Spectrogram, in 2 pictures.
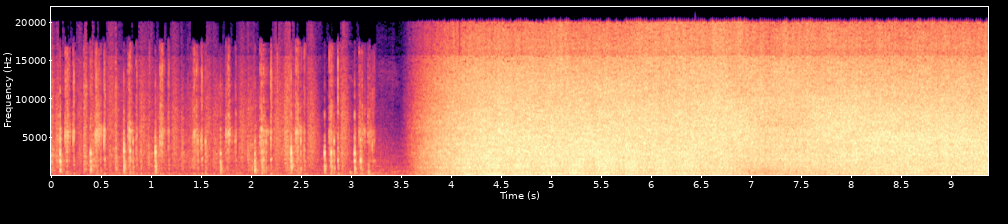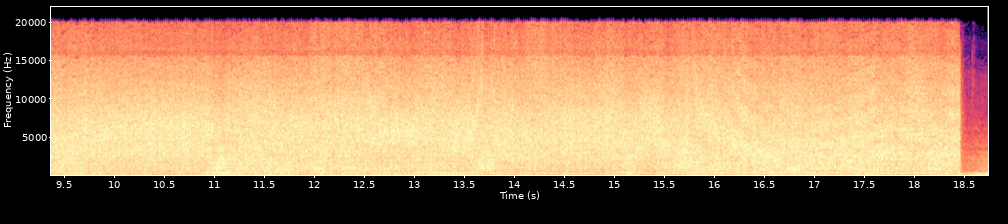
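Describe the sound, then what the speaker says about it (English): After a few seconds of faint clicking, a pressure-water rinse bursts on and sprays a 2021 Corvette C8 hard top convertible, a loud constant hissing spray continuing steadily to the end. "let's go ahead and give this thing a rinse"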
